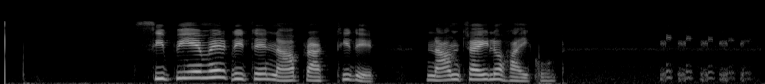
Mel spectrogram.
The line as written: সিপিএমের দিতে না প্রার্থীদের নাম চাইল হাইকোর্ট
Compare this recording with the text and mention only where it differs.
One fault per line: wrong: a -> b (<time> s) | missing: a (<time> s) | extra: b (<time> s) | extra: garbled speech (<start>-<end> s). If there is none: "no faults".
no faults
